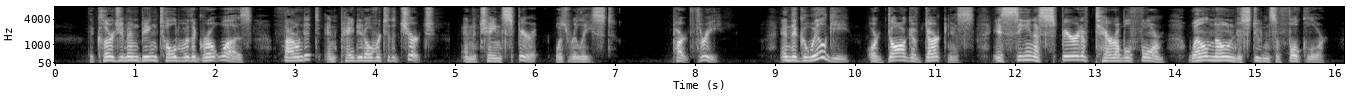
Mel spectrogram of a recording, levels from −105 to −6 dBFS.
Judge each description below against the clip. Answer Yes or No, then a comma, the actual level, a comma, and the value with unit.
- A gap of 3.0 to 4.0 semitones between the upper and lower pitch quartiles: No, average, 5.0 semitones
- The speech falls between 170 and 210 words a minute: Yes, average, 180 wpm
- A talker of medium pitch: Yes, medium, 165 Hz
